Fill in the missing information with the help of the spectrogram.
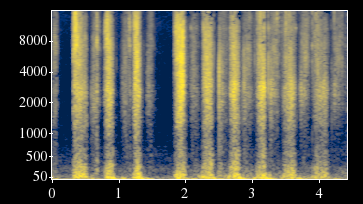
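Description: A wooden stick pushes down into a full plastic cup of lemon frozen shaved ice, scraping the icy crystals. Short, crunchy, bright scrapes repeat in an uneven rhythm, with a crisp high rustle and a soft low thud under each stroke.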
